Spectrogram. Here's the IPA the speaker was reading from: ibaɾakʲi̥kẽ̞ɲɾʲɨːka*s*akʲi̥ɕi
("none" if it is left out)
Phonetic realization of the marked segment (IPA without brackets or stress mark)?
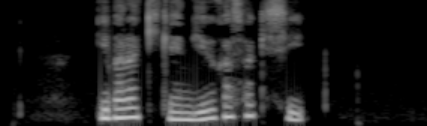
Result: s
